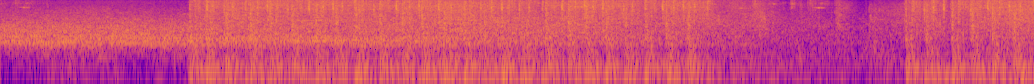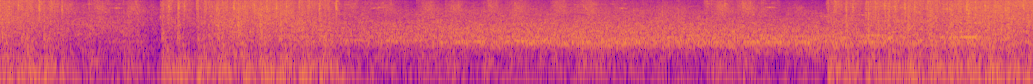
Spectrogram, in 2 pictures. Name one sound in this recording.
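Gunfire and explosions crackle in loud bursts.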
